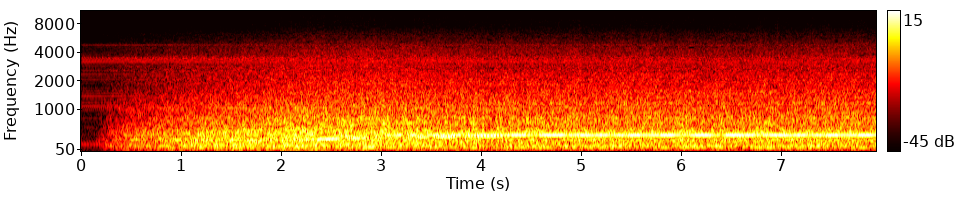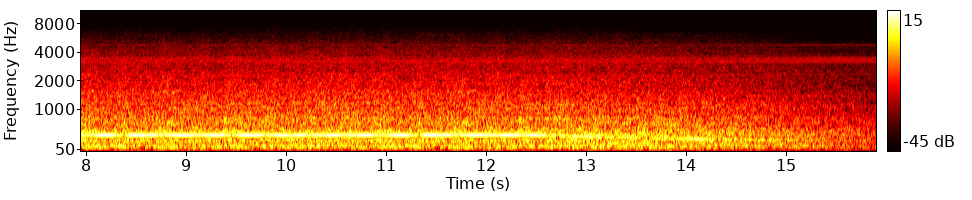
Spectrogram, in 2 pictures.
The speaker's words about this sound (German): Bitte steigen Sie ein. Ihr Zug fährt jetzt ab. Vorsicht an den Türen und bei der Abfahrt des Zuges.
